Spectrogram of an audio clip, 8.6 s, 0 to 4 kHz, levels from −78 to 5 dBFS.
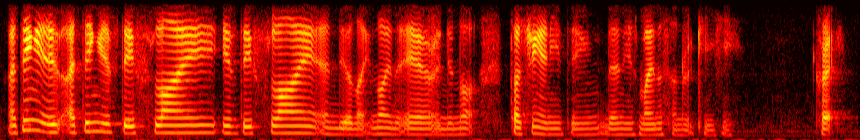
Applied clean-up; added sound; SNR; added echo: none; none; none; none.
